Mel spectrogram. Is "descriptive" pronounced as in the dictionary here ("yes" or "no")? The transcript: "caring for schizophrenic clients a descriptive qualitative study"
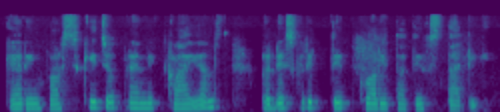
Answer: no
